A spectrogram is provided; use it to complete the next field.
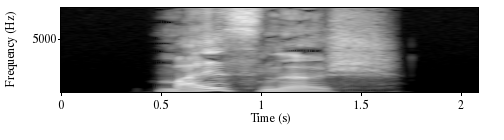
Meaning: alternative form of meißenisch
- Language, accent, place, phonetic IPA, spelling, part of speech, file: German, Germany, Berlin, [ˈmaɪ̯snɪʃ], meißnisch, adjective, De-meißnisch.ogg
